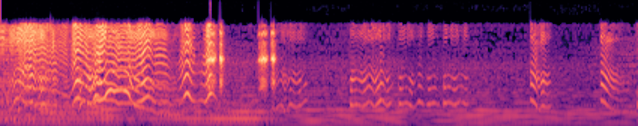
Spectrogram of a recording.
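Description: Cartoon frogs croak in a loud, rapid chorus of warbling calls that repeat through the scene, with buzzy insect-like tones and brief pauses between bursts.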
